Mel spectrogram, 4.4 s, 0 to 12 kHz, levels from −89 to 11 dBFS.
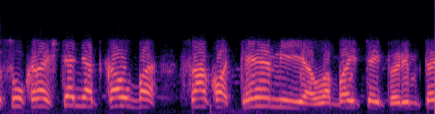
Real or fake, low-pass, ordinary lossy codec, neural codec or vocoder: real; 7.2 kHz; Opus, 32 kbps; none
